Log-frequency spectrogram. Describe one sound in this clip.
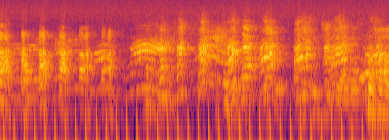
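An elderly woman laughs in the background.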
